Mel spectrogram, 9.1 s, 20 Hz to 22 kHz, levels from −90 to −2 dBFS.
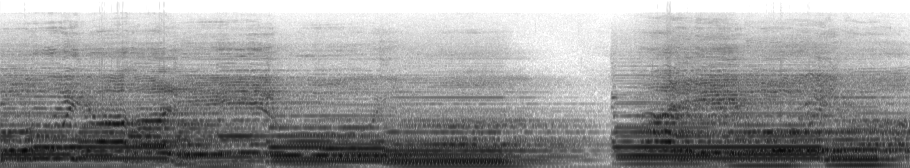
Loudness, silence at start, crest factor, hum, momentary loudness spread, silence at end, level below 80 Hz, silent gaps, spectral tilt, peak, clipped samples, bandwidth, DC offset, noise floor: -11 LUFS; 0 s; 12 dB; none; 6 LU; 0 s; -30 dBFS; none; -7.5 dB/octave; 0 dBFS; 0.2%; 11.5 kHz; under 0.1%; -32 dBFS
